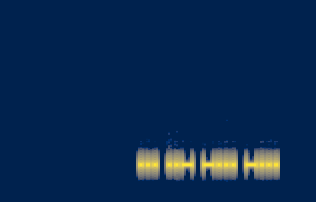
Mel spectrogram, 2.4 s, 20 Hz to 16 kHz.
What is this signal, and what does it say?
Morse code, heard as a keyed tone, about 46 wpm, 700 Hz. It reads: SUBB
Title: Four Challenging Letter-Number Combinations 45wpm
